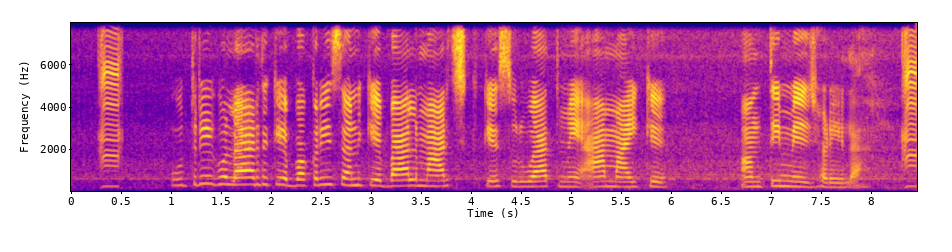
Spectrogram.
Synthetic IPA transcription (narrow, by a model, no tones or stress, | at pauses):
ut̪ɾiɡolaɾd̪ʱkebəkɾisənkebalmaɾt͡ʃʰkesuɾuat̪meʔamajke | ənt̪imːed͡ʒʱəɽɛla̰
